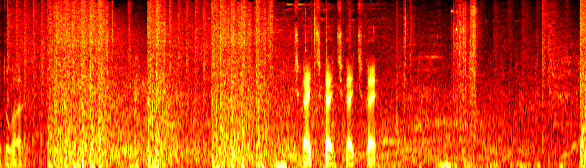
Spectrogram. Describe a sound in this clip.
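A rifle fires rapid bursts of shots at close range.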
